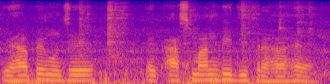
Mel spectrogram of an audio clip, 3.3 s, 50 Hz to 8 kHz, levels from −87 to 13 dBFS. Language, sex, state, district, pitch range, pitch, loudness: Hindi, male, Arunachal Pradesh, Lower Dibang Valley, 125-145 Hz, 140 Hz, -16 LUFS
